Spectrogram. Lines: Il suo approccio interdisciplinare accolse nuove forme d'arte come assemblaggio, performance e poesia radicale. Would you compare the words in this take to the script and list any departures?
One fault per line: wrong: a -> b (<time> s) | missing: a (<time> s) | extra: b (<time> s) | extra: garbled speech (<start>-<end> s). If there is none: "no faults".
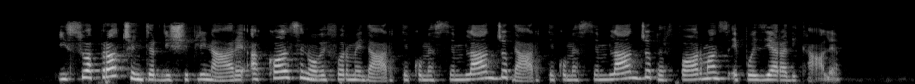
extra: d'arte come assemblaggio (5.1 s)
